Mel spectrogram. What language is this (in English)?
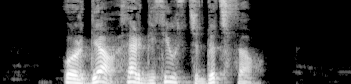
Kabyle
